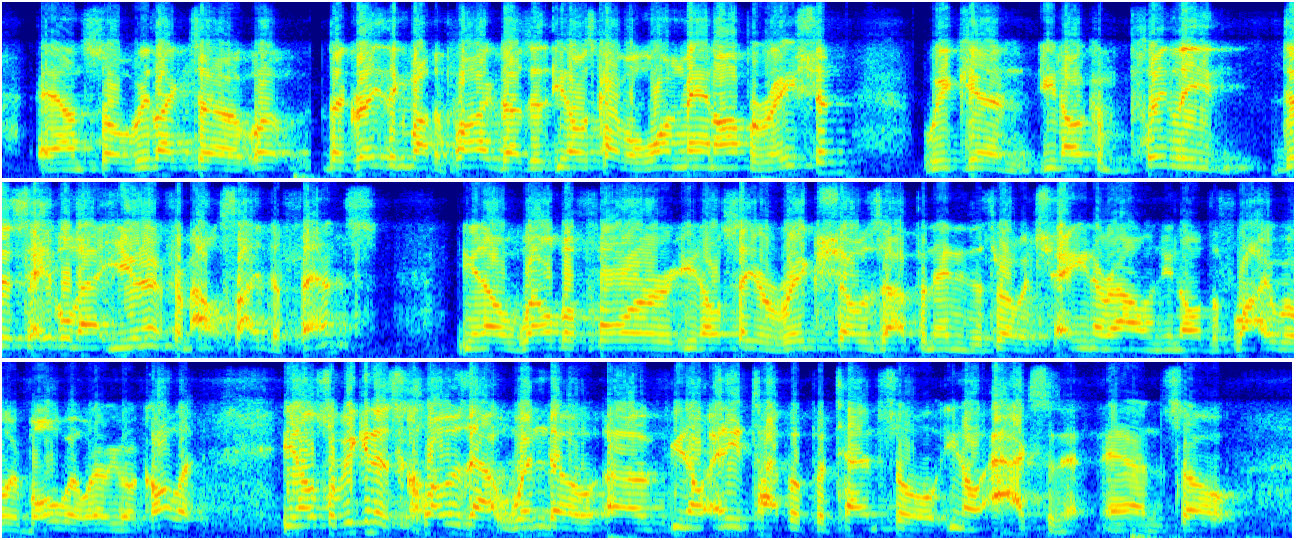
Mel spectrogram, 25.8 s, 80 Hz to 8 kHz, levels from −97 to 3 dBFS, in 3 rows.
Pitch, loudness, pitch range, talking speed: 125 Hz, -24 LUFS, 115-130 Hz, 200 wpm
